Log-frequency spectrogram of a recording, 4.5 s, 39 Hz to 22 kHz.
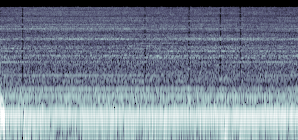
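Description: Steady hum with several constant tones from a powered-up but idle 2005 Haas MDC 500 CNC mill-drill center.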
